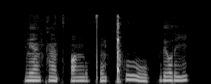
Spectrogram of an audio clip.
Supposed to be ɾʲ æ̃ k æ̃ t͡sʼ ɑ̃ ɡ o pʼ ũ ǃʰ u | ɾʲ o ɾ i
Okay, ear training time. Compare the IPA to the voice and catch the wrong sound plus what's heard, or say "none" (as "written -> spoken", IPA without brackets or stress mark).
ɡ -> ŋ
